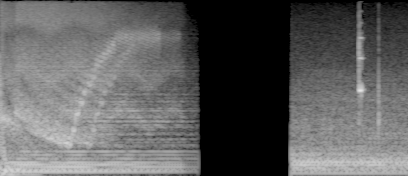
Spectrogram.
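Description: A short electronic music sting: a held low chord with a sweeping tone that dips and then rises steeply, fading out about halfway. After a second of silence, the steady in-cab road hum of the pickup comes back, with a brief click.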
